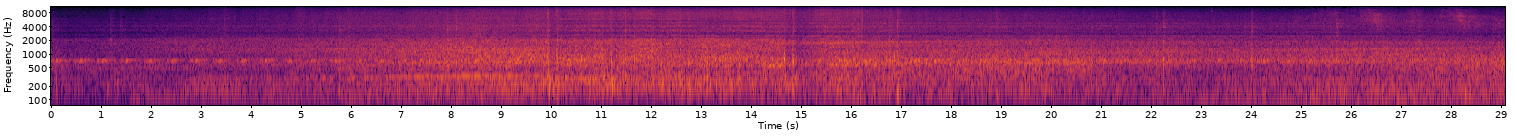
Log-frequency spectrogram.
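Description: Hisatsu Orange Railway diesel railcar approaching and passing close by, its engine note dropping in pitch as it goes past, with wheels clattering over the rail joints. Loudest as it passes, about ten seconds in. A level-crossing warning bell rings rapidly throughout.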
